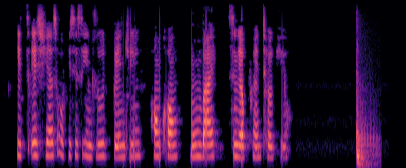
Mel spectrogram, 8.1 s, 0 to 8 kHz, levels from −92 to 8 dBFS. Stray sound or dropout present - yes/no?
yes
